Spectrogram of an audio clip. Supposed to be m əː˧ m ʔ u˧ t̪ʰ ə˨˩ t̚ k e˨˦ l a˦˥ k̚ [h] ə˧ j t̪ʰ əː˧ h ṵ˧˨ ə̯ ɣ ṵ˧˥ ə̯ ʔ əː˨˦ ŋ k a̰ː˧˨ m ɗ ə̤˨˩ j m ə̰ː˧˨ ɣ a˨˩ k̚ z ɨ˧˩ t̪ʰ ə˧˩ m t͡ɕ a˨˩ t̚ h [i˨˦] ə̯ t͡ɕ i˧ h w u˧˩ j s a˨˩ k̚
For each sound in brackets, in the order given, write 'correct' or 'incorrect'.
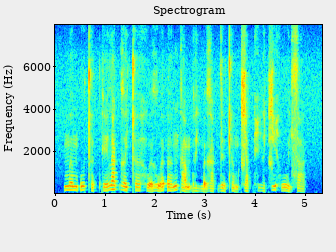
incorrect, incorrect

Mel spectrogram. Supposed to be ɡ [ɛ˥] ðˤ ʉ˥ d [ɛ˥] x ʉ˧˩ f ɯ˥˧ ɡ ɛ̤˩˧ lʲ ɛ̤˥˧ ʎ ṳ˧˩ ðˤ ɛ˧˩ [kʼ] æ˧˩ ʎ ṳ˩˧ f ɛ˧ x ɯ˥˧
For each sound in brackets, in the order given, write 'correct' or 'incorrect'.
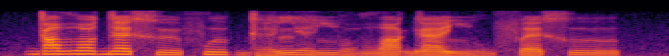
correct, correct, incorrect

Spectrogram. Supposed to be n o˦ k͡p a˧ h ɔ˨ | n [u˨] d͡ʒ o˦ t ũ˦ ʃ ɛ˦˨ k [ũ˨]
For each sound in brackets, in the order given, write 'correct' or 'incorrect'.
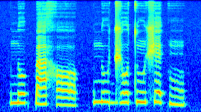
incorrect, correct

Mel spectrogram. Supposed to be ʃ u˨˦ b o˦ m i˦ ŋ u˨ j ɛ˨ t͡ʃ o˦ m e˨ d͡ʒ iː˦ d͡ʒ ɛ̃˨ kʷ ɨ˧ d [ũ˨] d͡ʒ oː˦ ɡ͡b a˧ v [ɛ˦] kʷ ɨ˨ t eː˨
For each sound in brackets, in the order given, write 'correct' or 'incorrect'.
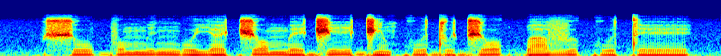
incorrect, incorrect

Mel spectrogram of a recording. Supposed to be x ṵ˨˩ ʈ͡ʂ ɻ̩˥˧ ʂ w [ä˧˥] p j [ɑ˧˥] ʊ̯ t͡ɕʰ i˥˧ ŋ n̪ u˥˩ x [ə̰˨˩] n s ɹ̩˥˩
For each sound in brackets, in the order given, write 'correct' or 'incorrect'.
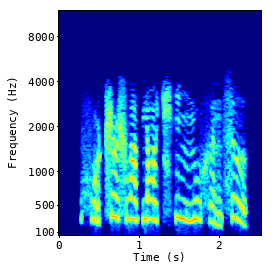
incorrect, incorrect, correct

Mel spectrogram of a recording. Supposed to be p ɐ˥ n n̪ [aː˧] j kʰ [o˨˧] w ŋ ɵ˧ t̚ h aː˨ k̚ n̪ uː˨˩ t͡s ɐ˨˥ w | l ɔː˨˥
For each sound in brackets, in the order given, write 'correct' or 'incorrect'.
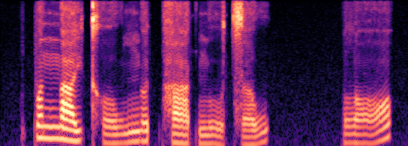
correct, correct

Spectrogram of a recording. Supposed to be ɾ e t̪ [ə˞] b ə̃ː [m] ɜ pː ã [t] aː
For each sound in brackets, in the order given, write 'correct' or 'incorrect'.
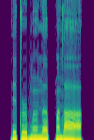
correct, incorrect, incorrect

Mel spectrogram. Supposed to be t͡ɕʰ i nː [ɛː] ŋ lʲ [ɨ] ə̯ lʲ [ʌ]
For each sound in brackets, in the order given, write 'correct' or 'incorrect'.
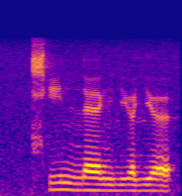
correct, correct, incorrect

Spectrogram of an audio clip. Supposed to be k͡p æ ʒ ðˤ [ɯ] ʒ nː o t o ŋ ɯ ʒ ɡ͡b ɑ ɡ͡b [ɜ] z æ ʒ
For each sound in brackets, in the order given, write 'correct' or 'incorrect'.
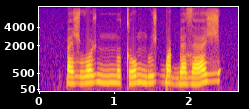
incorrect, incorrect

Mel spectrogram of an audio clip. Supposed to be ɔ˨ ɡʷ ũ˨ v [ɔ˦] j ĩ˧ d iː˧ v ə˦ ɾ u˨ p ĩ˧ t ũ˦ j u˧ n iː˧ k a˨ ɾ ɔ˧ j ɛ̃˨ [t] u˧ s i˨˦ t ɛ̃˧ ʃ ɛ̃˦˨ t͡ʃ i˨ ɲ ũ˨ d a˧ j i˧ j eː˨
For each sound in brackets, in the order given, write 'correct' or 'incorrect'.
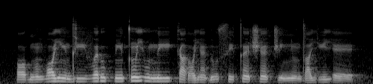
correct, incorrect

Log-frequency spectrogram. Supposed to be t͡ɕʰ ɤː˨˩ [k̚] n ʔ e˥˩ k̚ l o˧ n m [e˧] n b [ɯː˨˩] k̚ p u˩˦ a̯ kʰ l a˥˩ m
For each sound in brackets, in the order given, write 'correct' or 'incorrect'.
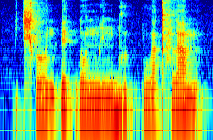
incorrect, incorrect, incorrect

